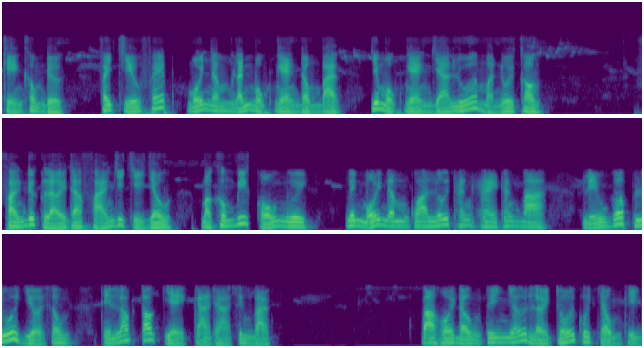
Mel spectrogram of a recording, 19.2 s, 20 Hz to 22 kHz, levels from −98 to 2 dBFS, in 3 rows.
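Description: At 8.87 s a handover gap silences the speech for 100 ms while the call switches networks. It is a clean dropout, not the smeared or buzzy fill that packet-loss concealment would leave.

From 8.97 s to the end, a fallback to narrowband replaces the clear HD Voice sound. Everything above 4 kHz disappears and the speech turns dull and raspy, which fits a low-rate AMR-NB mode of around 5.9 kbit/s. That roughness, not just lost treble, separates it from a simple low-pass filter.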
